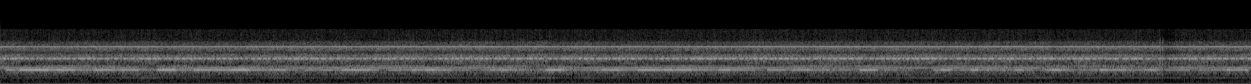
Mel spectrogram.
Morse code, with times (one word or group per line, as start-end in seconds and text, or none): none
